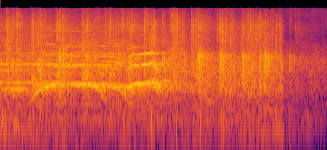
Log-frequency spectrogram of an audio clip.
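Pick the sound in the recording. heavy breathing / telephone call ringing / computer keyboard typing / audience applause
audience applause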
